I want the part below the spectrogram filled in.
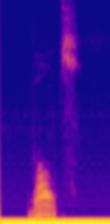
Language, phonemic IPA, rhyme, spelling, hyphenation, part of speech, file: Dutch, /ʋɔnt/, -ɔnt, wond, wond, noun / verb, Nl-wond.ogg
- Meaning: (noun) wound; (verb) 1. singular past indicative of winden 2. inflection of wonden: first-person singular present indicative 3. inflection of wonden: second-person singular present indicative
